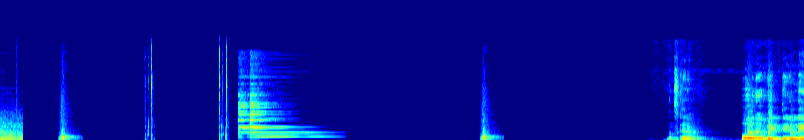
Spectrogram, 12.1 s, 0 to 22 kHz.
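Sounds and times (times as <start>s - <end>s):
mouse double-click: 2.2s - 2.4s, 3.3s - 3.5s
notification bell ding: 3.6s - 5.2s.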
